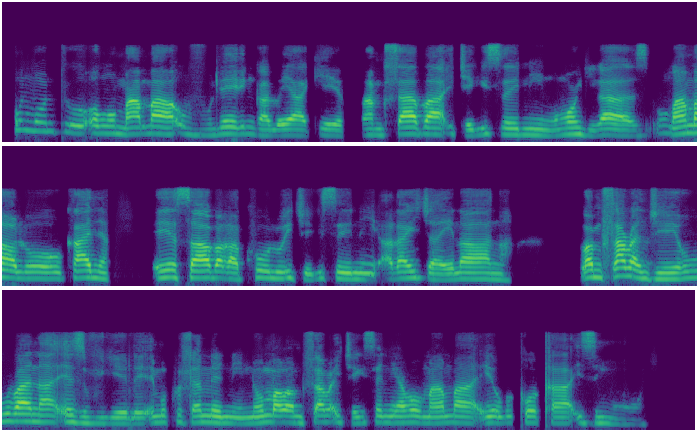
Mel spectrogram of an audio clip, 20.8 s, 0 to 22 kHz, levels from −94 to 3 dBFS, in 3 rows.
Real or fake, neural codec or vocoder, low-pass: fake; codec, 16 kHz, 1 kbps, X-Codec, HuBERT features, trained on balanced general audio; 7.2 kHz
